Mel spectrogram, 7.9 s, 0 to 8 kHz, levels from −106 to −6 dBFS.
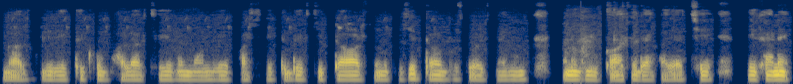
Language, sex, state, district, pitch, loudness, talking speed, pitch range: Bengali, male, West Bengal, Dakshin Dinajpur, 110 Hz, -29 LUFS, 180 wpm, 105-110 Hz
